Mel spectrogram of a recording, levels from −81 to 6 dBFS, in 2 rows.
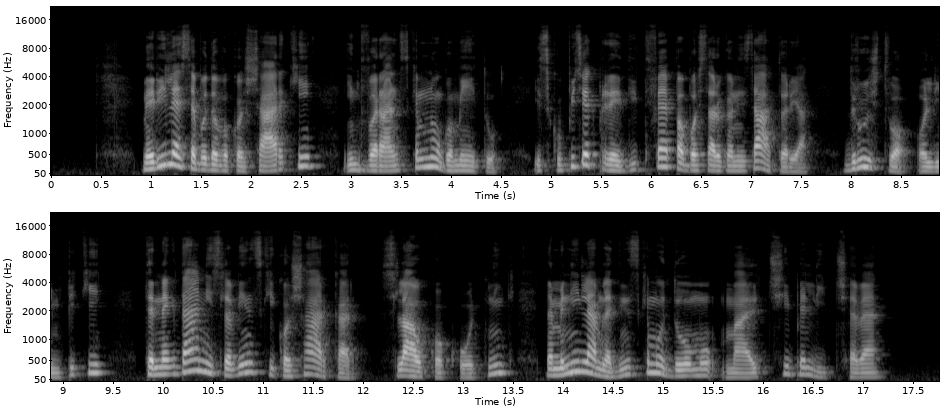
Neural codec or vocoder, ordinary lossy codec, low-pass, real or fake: none; none; 14.4 kHz; real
